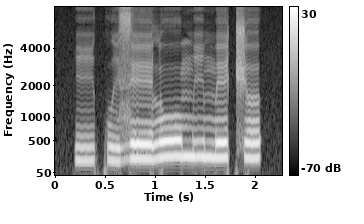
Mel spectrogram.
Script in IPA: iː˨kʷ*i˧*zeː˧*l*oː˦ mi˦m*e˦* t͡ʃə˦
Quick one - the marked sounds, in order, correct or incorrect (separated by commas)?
incorrect, correct, correct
